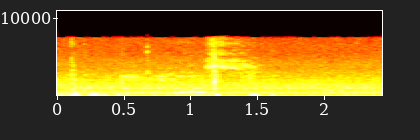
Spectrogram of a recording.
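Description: Steady buzzing hiss from a noisy microphone, with a few soft keyboard taps and one sharper click about a second in.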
